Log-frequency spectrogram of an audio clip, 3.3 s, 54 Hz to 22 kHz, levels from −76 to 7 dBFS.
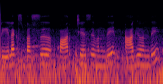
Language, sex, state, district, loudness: Telugu, male, Andhra Pradesh, Srikakulam, -27 LUFS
